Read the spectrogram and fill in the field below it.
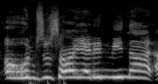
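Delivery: loud, high-pitched hammed-up apology; frantic apology. Speaker acting out apologising after sarcasm lands wrong, loud and frantic. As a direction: blurt it out high and shouted, backpedalling. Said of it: "sometimes I'm like".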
